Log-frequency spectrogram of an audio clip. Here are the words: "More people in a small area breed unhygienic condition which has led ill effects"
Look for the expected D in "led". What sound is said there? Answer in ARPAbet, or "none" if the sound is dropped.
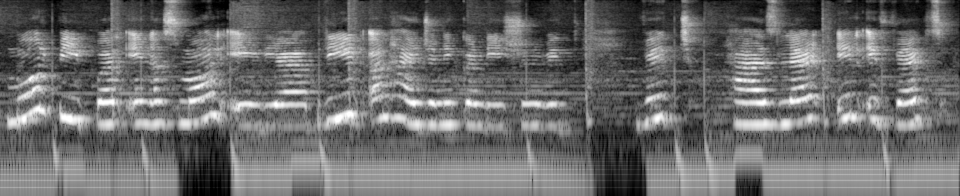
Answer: none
